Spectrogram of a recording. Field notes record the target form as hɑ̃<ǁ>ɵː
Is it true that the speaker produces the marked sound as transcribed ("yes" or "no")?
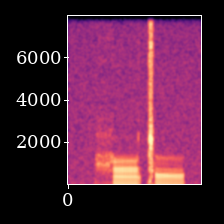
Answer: yes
